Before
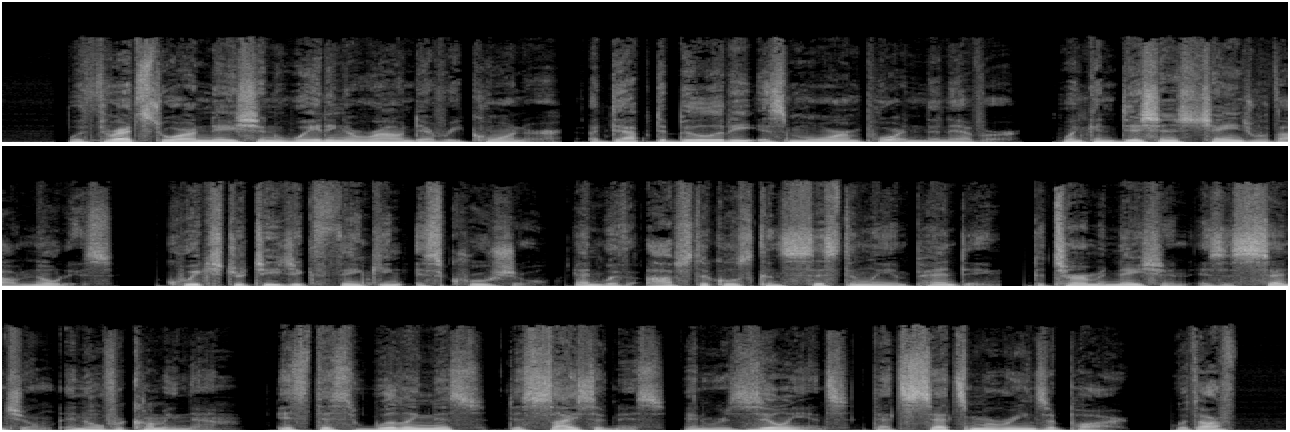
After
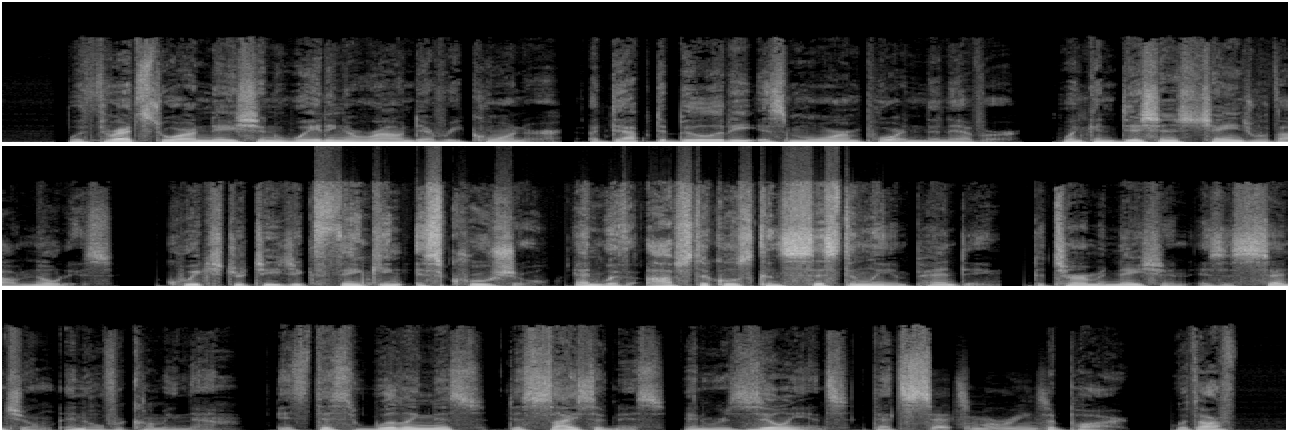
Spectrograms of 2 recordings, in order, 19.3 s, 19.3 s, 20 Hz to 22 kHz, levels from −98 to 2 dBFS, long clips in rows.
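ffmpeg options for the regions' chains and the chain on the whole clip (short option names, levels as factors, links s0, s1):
-filter_complex "[0:a]asettb=1/sr,asplit=3[s0][s1][s2];[s0]atrim=end=8.004[s3];[s1]atrim=start=8:end=10.85,asetpts=PTS-STARTPTS,afade=t=in:d=0.004:c=qsin,afade=t=out:st=2.846:d=0.004:c=qsin,aeval=exprs='if(lt(val(0),0),0.708*val(0),val(0))':c=same,equalizer=f=12000:w=0.36:g=10,acontrast=38[s4];[s2]atrim=start=10.846[s5];[s3][s4]acrossfade=d=0.004:c1=hsin:c2=qsin[s6];[s6][s5]acrossfade=d=0.004:c1=qsin:c2=hsin,asettb=1/sr,asplit=3[s7][s8][s9];[s7]atrim=end=13.284[s10];[s8]atrim=start=13.28:end=14.45,asetpts=PTS-STARTPTS,afade=t=in:d=0.004:c=qsin,afade=t=out:st=1.166:d=0.004:c=qsin,highshelf=f=4000:g=6,acompressor=threshold=0.00794:ratio=2:attack=3.2:release=140:knee=1:detection=peak[s11];[s9]atrim=start=14.446[s12];[s10][s11]acrossfade=d=0.004:c1=hsin:c2=qsin[s13];[s13][s12]acrossfade=d=0.004:c1=qsin:c2=hsin,asettb=1/sr,asplit=3[s14][s15][s16];[s14]atrim=end=17.514[s17];[s15]atrim=start=17.51:end=18.1,asetpts=PTS-STARTPTS,afade=t=in:d=0.004:c=qsin,afade=t=out:st=0.586:d=0.004:c=qsin,highpass=440,lowpass=2600,asplit=2[s18][s19];[s19]adelay=14,volume=0.708[s20];[s18][s20]amix=inputs=2:normalize=0,atrim=end_sample=26019,acompressor=threshold=0.0112:ratio=2:attack=3.2:release=140:knee=1:detection=peak[s21];[s16]atrim=start=18.096[s22];[s17][s21]acrossfade=d=0.004:c1=hsin:c2=qsin[s23];[s23][s22]acrossfade=d=0.004:c1=qsin:c2=hsin"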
